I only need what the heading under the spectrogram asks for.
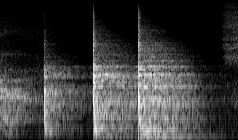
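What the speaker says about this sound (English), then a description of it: "Soft hammer, we're going to push that down." Three sharp metallic taps from a brass soft hammer tapping down bearings, spaced about half a second apart, each ringing briefly before fading, close and clear with no talking.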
